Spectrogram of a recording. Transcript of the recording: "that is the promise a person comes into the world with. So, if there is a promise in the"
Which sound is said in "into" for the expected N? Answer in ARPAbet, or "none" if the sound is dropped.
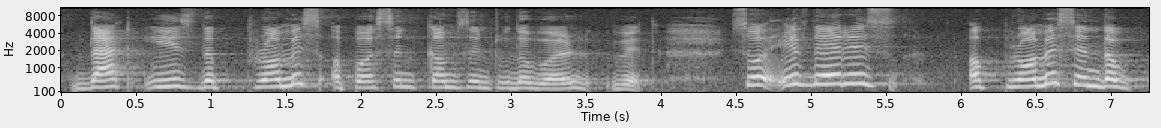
N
